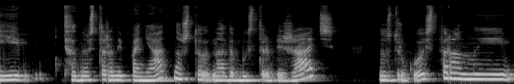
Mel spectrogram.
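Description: With a dark, mellow tone and a somewhat breathy sound, a woman talks at a moderate pace and medium pitch with ordinary pitch variation. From Belarus, Minsk. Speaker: product manager and startup founder. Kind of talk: podcast interview. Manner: hesitant, with filler sounds.

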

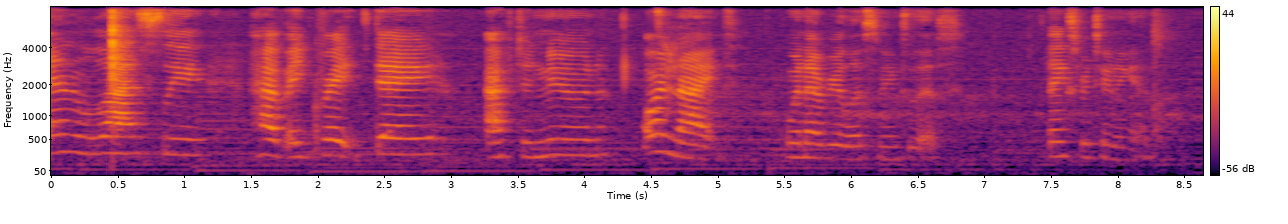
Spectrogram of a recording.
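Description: A woman with an American accent speaks at a fairly slow pace and a fairly high pitch, with ordinary pitch variation, big swings in loudness, long, frequent pauses and noticeable background noise. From Florida. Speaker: podcast host. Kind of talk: scripted outro; casual chat.

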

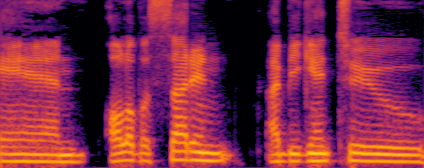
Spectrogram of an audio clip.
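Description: In a very clean recording with a silent background and a dry, close sound with no echo, a man of medium pitch speaks in a monotone, flat intonation with an American accent. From East Los Angeles, US. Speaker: TV host. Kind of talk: interview, personal testimony.

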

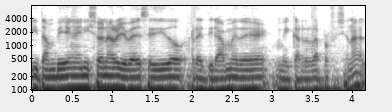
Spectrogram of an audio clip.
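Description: A man with a fairly low voice talks at a moderate pace with fairly even intonation, and the room echo is audible. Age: 30s. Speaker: trader. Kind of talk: interview.

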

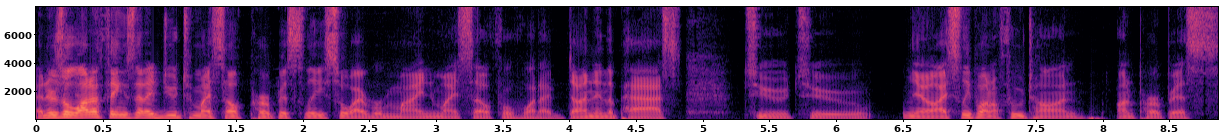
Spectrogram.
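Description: An unremarkable speaking voice belongs to a man with a fairly low pitch and ordinary pitch variation. The sound is dry and close with no echo, on a very clean recording with a silent background. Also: fairly quick pace. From New Westminster, Canada. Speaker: podcast host, wrestling show promoter. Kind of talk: casual chat. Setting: livestream with live chat.

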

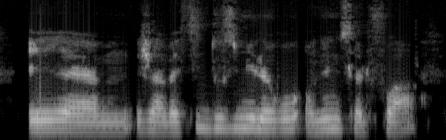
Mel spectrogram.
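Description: Here a woman speaks in a fairly low voice. Her intonation is monotone and flat. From southern France, Aveyron. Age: 20s. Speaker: sales closer. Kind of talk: interview.

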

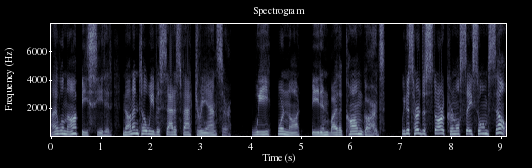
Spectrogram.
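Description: Middle-pitched, put-on character voice. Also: moderate pace. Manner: strident, accusing, outraged.

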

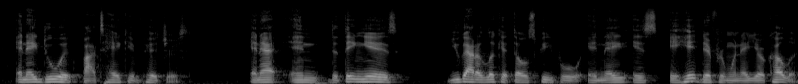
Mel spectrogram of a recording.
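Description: This man has an ordinary speaking voice with a fairly low pitch. He talks at a fairly quick pace with fairly even intonation. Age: 30s. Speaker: photographer. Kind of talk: casual chat.

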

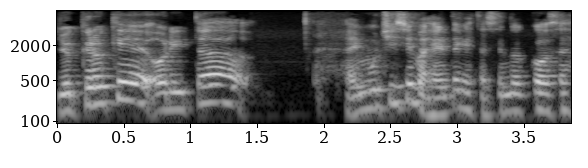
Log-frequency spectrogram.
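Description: A man is talking. He has a Caracas accent. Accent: Venezuelan Caracas Spanish. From Venezuela, Caracas. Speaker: illustrator and animator. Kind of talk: interview. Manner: halting, many repetitions.

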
